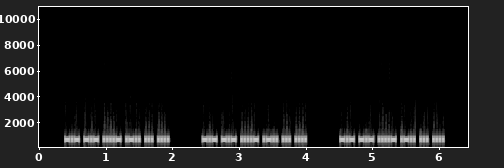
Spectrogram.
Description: Morse code, heard as a keyed tone, about 49 wpm, 700 Hz. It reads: KK4LSH KK4LSH KK4LSH
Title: USA Call Signs - 6 Characters - Repeated 3x - 50wpm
